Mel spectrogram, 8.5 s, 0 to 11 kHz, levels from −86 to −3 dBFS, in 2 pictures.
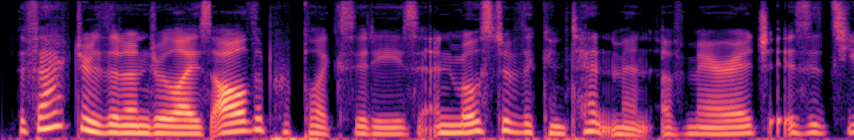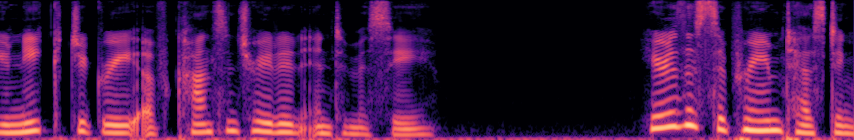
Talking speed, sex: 190 wpm, female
